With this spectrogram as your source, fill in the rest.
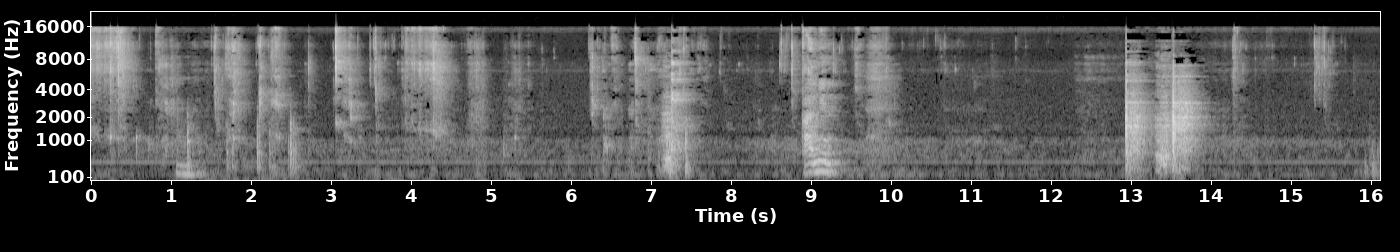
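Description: A woman chews food noisily close by, smacking her lips.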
